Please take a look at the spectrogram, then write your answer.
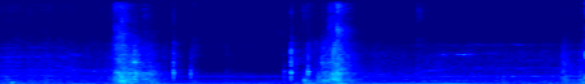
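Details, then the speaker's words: Garage door jamming again after stopping halfway going up the night before: loud scraping drags in bursts with rubbing between, the door dragging and probably binding at the rollers, which likely need adjusting. "Last night, going up, it stopped halfway. But it's dragging again."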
